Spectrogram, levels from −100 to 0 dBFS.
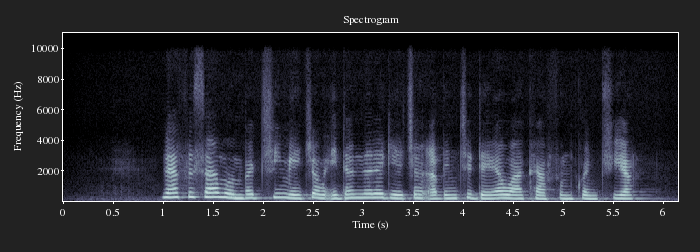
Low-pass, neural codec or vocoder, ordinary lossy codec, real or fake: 9.9 kHz; codec, 44.1 kHz, 2.6 kbps, SNAC; none; fake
